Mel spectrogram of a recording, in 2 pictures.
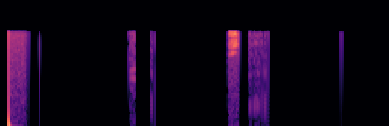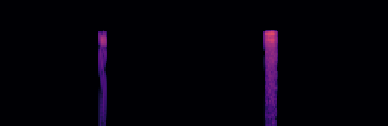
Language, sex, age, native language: Icelandic, male, 60-69, Icelandic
